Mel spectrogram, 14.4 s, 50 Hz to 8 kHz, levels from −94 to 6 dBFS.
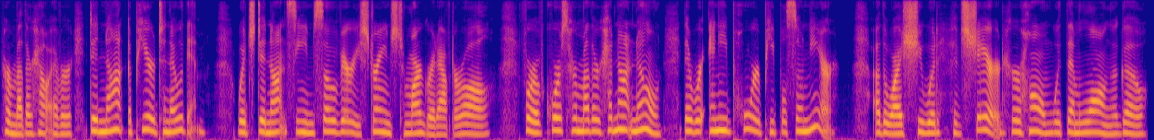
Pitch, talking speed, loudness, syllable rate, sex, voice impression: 220 Hz, 190 wpm, -18 LUFS, 5.2 syllables/s, female, feminine, adult-like, slightly clear, unique, slightly lively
